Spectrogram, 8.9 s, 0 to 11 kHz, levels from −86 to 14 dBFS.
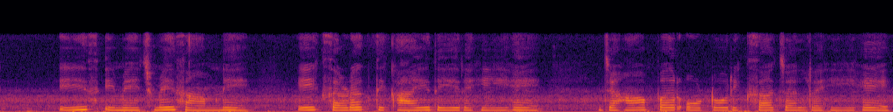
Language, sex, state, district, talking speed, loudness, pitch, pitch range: Hindi, female, Rajasthan, Jaipur, 115 wpm, -20 LUFS, 235 Hz, 225-240 Hz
